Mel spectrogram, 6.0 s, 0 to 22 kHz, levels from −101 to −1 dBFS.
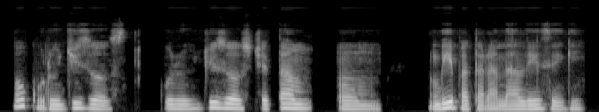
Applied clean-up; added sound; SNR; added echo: none; none; none; none.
